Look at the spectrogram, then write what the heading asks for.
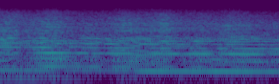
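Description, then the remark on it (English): A steady, droning engine roar of an airplane passing overhead, holding a fairly even loudness with a tonal hum throughout, and no voices. “We'll let the plane go.”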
